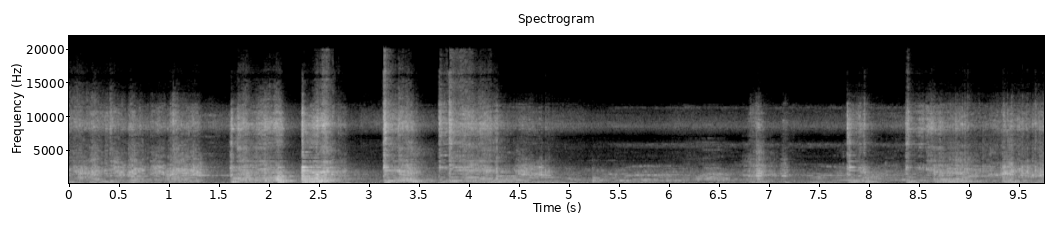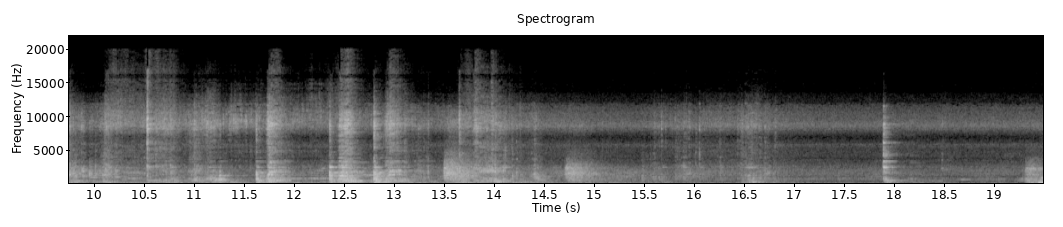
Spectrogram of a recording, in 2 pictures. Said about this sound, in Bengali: এখন এই মশলাটাকে একটু কষিয়ে নেব।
